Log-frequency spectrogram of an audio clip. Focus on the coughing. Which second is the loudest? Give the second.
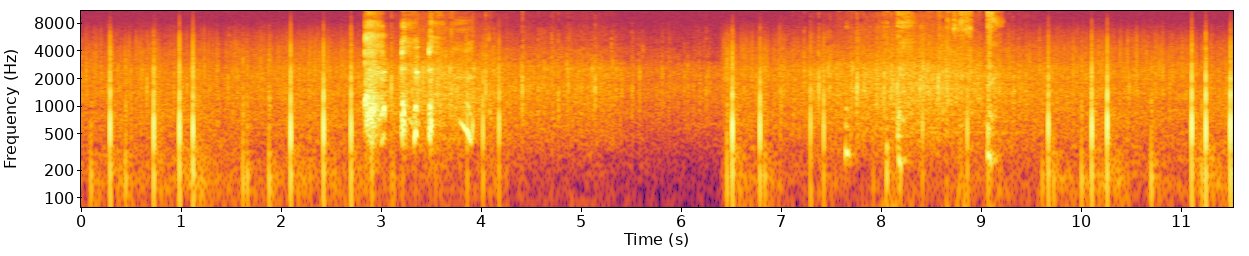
3 s.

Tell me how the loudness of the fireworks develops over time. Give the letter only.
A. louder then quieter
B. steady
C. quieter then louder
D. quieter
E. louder
C.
